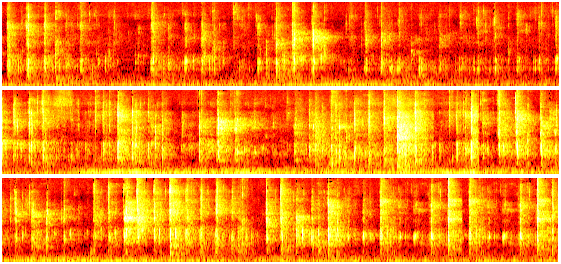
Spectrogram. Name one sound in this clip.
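A marmot chews food with quick, wet crunching bites, close by.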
